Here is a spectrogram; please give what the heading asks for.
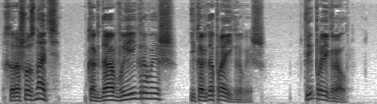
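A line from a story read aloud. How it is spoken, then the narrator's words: Calm remark. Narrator (Russian): Мужчина спокойно заметил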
